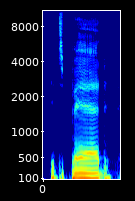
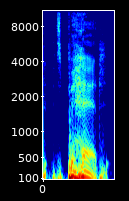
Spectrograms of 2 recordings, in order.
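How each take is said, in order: First: Said in the usual way. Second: Louder. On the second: Shown as a demonstration.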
